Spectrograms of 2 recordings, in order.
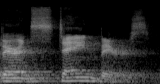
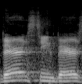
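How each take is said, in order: First: The name's last syllable is said like 'stain'. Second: The name's last syllable is said like 'stein'. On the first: The speaker calls it right. "It's spelled right here. S T A I N" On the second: The speaker calls it wrong. "we've all been pronouncing it wrong this whole time"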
